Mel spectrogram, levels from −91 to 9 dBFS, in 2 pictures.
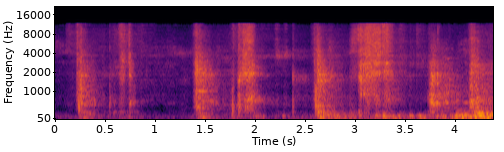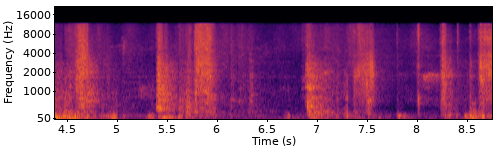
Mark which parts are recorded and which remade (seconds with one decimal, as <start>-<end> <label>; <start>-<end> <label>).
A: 0.0-3.9 remade; 3.9-7.3 recorded; 7.3-8.8 remade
